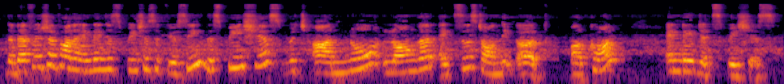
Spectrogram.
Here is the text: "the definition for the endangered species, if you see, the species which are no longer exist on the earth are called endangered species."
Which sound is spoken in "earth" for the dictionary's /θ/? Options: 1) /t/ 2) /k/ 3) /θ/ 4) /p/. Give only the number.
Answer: 1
